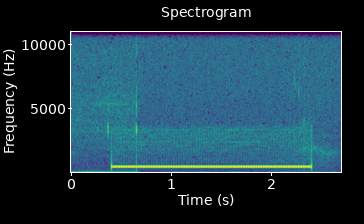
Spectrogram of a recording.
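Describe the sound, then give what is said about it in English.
A telephone dial tone: a steady, loud, unbroken hum that holds at one even pitch for about two seconds, then cuts off cleanly. No key presses are evident. “Numbers were pressed. Eight. Right. Picked up phone line.”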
